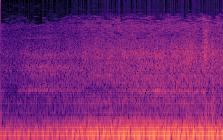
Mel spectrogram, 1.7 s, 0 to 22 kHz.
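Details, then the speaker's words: 1995 Ford Mustang 5.0 V8, first start after sitting about four months: it catches quickly and settles into a steady, even low rumble that builds slightly. Normal start after storage. "expect that with a good battery she'll start"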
